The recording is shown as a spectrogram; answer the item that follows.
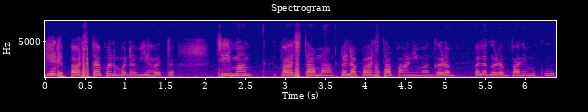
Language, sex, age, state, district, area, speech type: Gujarati, female, 18-30, Gujarat, Narmada, rural, spontaneous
